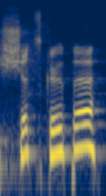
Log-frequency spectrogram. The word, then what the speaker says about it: Schutzgruppe: You had the Schutzgruppe in 2005. – You actually pronounced that right. Good job.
